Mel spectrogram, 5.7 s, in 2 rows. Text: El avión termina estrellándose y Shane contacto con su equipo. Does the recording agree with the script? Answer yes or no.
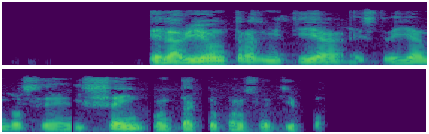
yes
